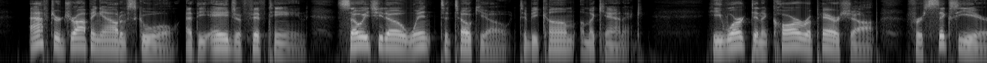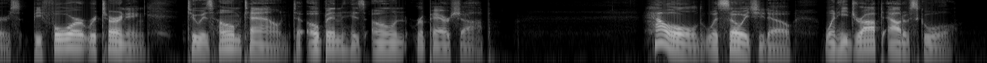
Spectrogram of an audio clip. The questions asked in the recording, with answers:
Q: How old was Soichiro when he dropped out of school?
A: Soichiro was 15 when he dropped out of school.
